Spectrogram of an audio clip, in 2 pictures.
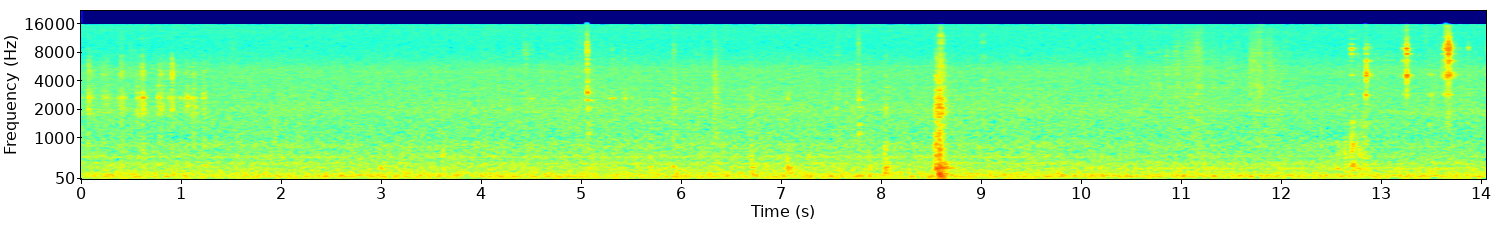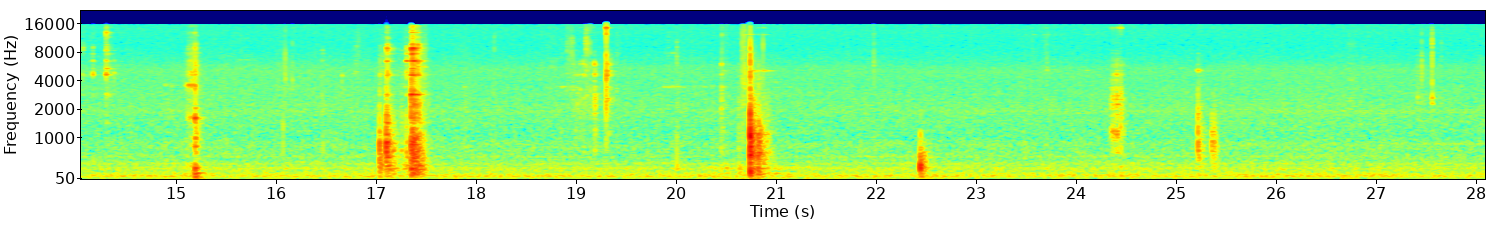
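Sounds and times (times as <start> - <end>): metal tools clinking: 12.7 - 14.4.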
